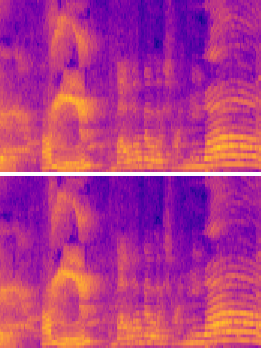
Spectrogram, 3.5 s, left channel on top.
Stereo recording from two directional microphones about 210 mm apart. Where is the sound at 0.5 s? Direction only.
10° left (ahead or behind).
